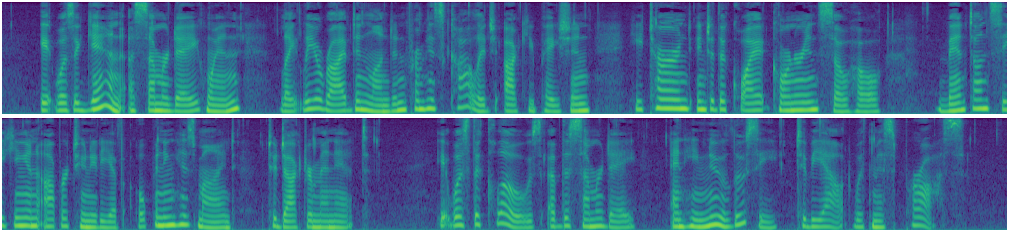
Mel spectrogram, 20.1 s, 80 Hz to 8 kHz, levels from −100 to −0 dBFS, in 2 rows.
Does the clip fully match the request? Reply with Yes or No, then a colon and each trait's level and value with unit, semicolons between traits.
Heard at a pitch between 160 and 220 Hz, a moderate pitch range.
Yes: medium, 185 Hz; average, 4.3 semitones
